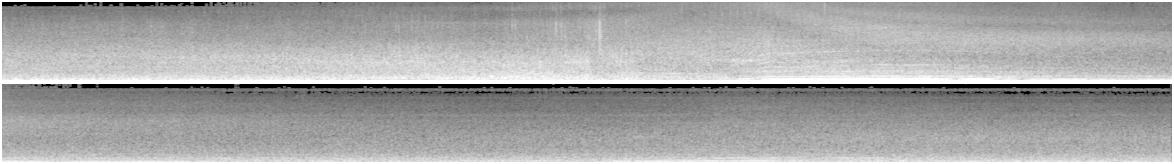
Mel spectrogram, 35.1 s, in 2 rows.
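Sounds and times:
city ambience at night: 0.0 - 35.1
cars passing by in a city at night: 4.3 - 18.0.

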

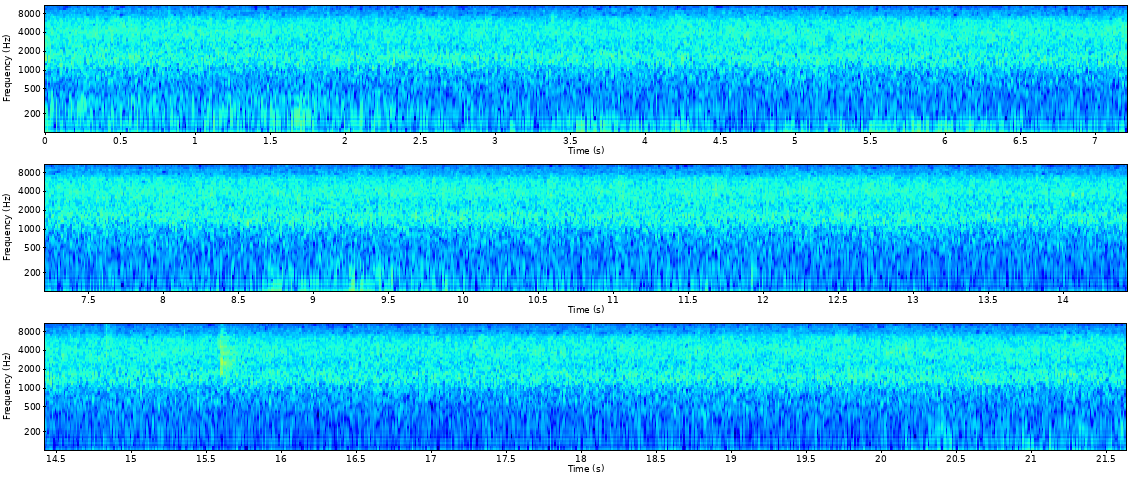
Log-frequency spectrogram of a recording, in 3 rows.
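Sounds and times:
approaching thunderstorm: 0.0 - 7.7, 8.6 - 12.2
rain drips in a yard: 0.0 - 21.6.

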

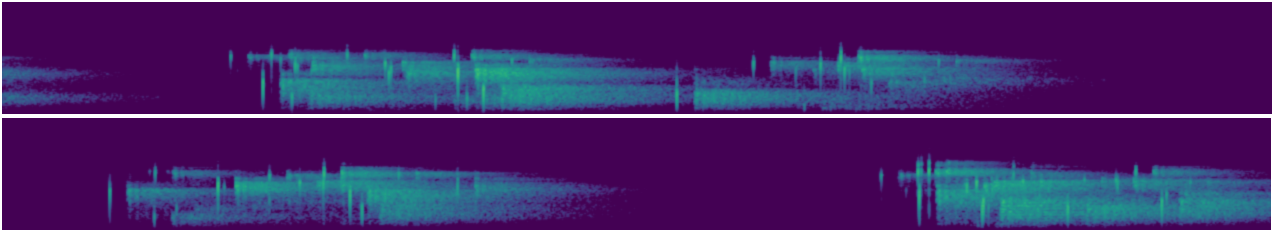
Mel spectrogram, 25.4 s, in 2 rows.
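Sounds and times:
sparse water drops dripping with echo in sewers: 2.3 - 10.4, 13.8 - 18.2, 21.7 - 25.3.

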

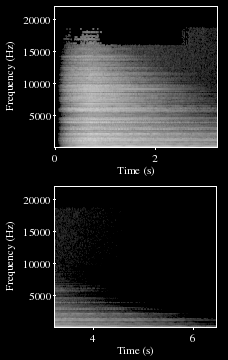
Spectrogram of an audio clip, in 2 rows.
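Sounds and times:
eerie cymbal swell: 0.1 - 4.5.

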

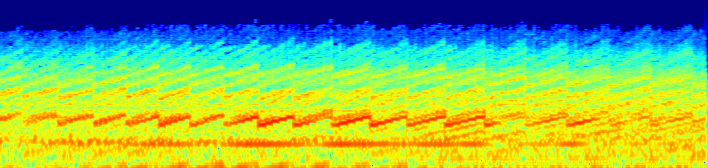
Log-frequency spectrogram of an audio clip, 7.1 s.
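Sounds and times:
glitchy sci-fi alarm-like sound design texture: 0.2 - 7.0.

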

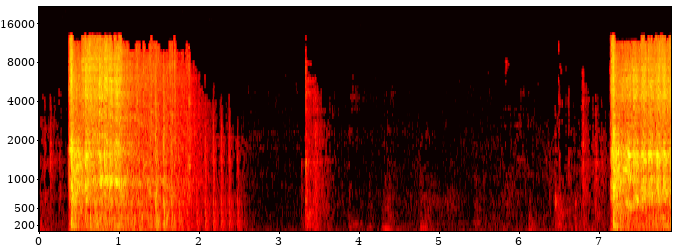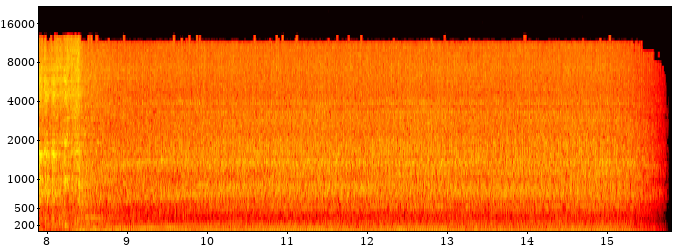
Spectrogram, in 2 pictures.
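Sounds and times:
car engine start with starter fault from driver side exterior: 0.4 - 2.0, 7.2 - 15.7.

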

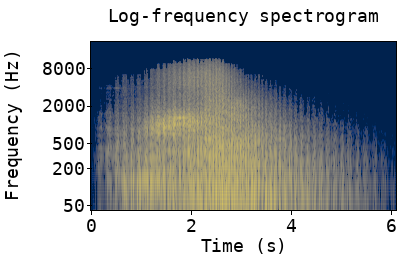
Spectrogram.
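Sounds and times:
fast dark chopped stuttering sweep with chorus: 0.2 - 5.0.

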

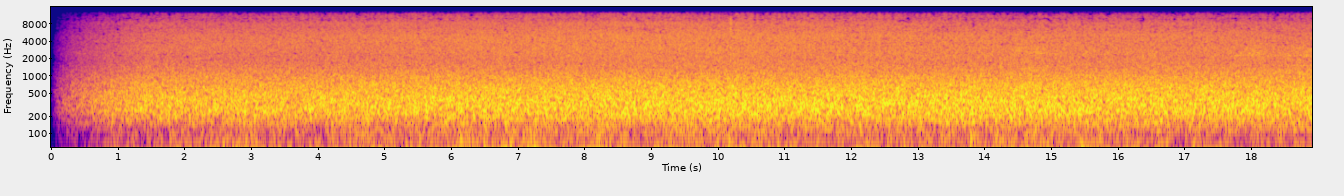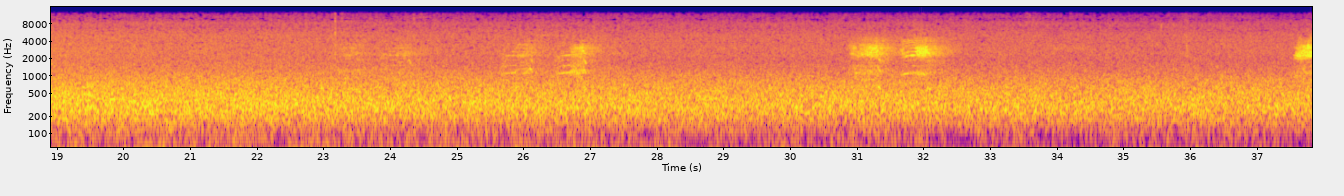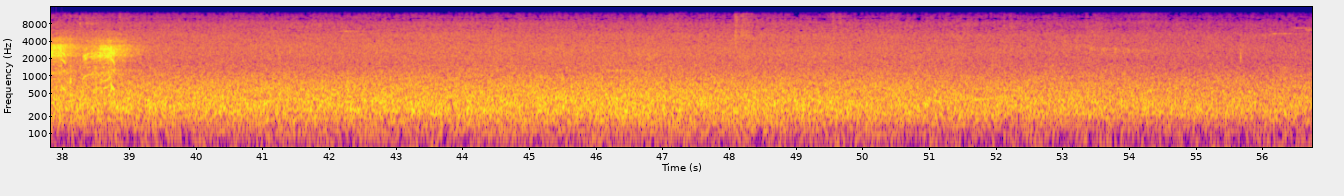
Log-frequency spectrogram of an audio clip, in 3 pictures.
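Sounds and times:
tree leaves rustling: 0.0 - 56.7
wind in a rainforest: 0.0 - 56.7
cockatoo calling: 25.7 - 27.1, 30.9 - 32.4, 37.6 - 39.1.

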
